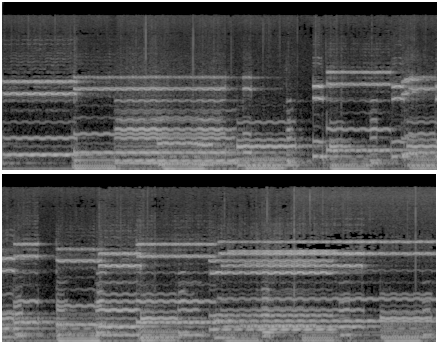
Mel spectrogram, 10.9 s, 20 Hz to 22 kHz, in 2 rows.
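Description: Lounge organ playing sustained chords with a wavering vibrato over bass notes pulsing in a steady rhythm, played back from a 1970s vinyl LP.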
